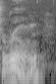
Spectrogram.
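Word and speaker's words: rūn: Current research suggests that the word run, pronounced rune, had been thoroughly assimilated into Anglo-Saxon Christianity and meant simply sharing of knowledge or thoughts.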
